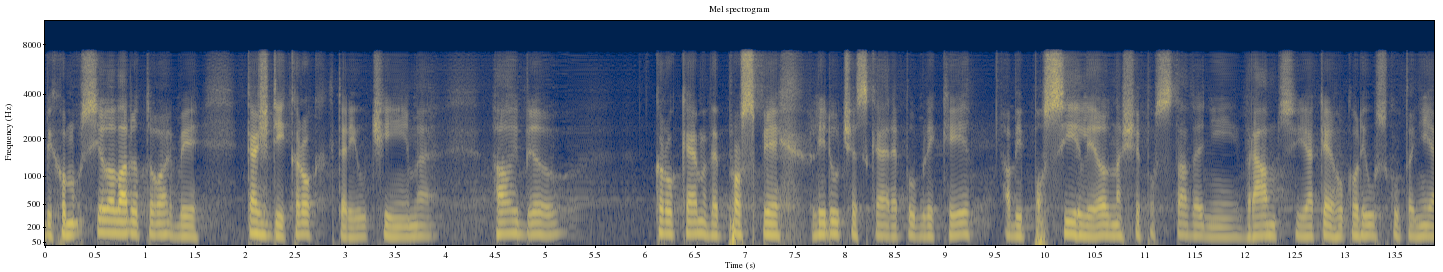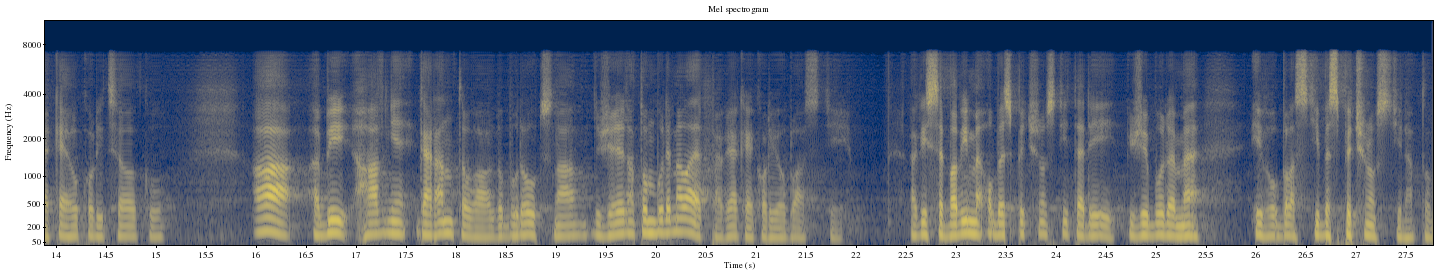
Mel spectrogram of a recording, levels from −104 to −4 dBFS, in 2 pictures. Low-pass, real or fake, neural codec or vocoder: 7.2 kHz; fake; codec, 16 kHz, about 1 kbps, DyCAST, with the encoder's durations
